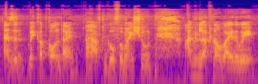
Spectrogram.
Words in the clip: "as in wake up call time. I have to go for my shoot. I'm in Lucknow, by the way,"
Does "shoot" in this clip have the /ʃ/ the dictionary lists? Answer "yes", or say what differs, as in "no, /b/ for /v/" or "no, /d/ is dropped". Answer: yes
